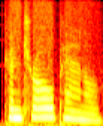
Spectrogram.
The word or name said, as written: control panel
